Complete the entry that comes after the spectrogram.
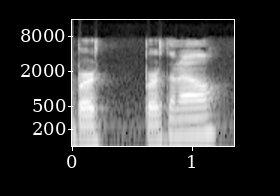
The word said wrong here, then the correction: Bernthal: No, so it's John, John Bernthal. Bernthal.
